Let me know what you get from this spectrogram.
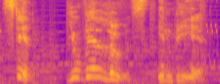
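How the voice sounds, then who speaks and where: A man's voice: a little high, wildly swooping pitch, extremely slow, darkish tone, faint music behind, full character voice. A man voicing an arrogant, menacing older male prosecutor in a video game, pompous and theatrical, full of contempt. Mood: contemptuous.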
